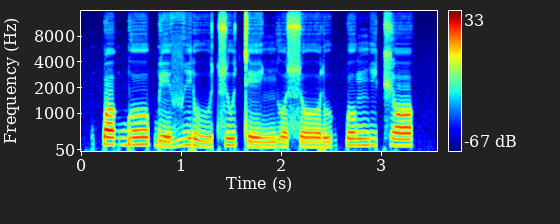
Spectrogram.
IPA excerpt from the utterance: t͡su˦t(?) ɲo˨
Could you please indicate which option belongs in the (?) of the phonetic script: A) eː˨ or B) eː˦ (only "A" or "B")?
A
